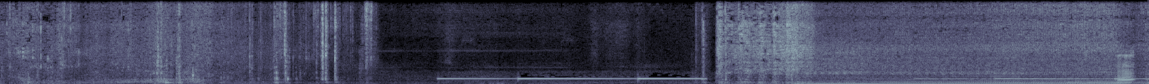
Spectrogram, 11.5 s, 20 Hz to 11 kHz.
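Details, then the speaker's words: 2012 Chevy Equinox after engine install: after handling noise it idles with a loud, steady low puffing rumble; air visibly pumping out of the muffler, a suspected muffler exhaust leak. "hear a fair amount of exhaust noise see if we can pinpoint oh i see it i think the muffler might have a leak i can see air pumping out of it"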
